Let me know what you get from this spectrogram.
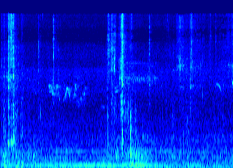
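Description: Small birds chirping in the background, short high chirps every second or so, over a steady low hum, with a few sharp clicks about two to three seconds in.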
